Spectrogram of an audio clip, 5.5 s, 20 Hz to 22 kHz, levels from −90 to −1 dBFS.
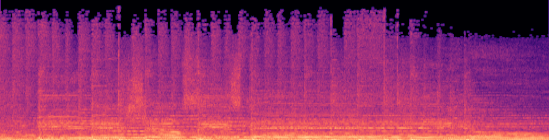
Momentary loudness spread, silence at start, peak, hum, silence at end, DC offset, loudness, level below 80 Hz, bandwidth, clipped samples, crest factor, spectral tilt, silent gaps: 2 LU; 0 s; -2 dBFS; none; 0 s; under 0.1%; -14 LUFS; -20 dBFS; over 20 kHz; under 0.1%; 12 dB; -5.5 dB/octave; none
